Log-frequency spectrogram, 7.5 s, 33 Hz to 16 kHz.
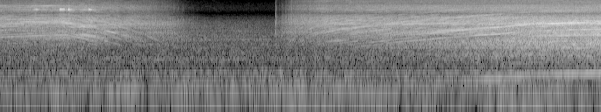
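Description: A DF-6 electric enameled wire stripper runs at maximum speed, around 10,000 RPM, with a close, steady high-pitched motor whine that dips briefly, then climbs back and builds in loudness.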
